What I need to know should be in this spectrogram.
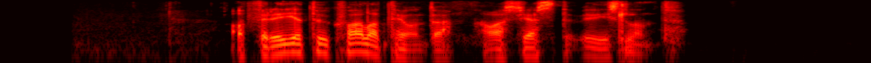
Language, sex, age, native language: Icelandic, male, 40-49, Icelandic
